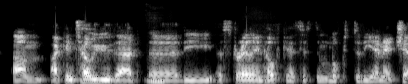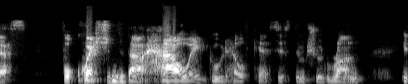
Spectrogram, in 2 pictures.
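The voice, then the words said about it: Australian accent. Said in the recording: “My accent reveals I'm Australian.”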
